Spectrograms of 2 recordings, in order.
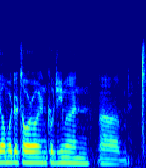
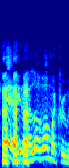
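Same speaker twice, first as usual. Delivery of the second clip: laughing; 6 semitones higher, 10 dB louder than usual. Retold or imitated. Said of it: "he's like".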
